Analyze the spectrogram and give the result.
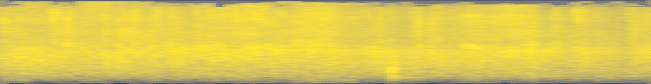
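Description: Steady applause from an audience for a returning conductor, a dense wash of many hands clapping at an even, moderate level throughout, with one slightly sharper clap standing out briefly.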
